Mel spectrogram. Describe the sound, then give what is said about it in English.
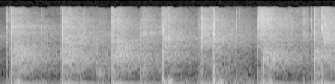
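A small group clapping in a quick, steady rhythm, about seven sharp, crisp claps in under two seconds, fairly loud, with no voices. “Quarantine applause.”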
